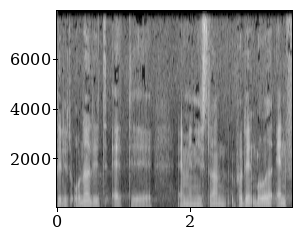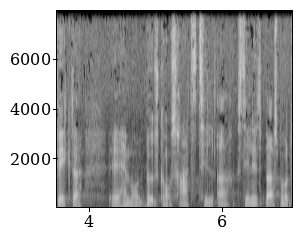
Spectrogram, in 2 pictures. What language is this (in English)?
Danish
